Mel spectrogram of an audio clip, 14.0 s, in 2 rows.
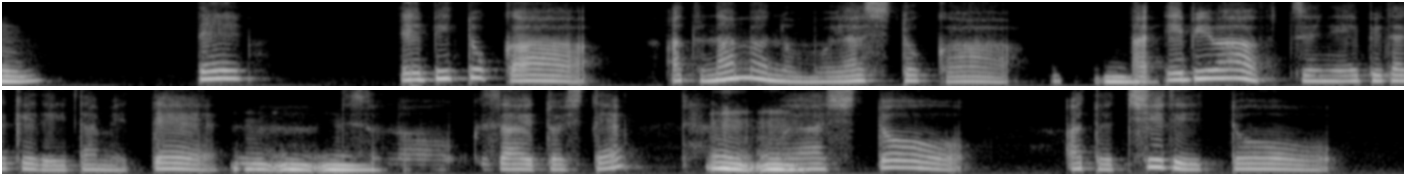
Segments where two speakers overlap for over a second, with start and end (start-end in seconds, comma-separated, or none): none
